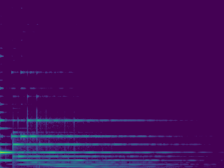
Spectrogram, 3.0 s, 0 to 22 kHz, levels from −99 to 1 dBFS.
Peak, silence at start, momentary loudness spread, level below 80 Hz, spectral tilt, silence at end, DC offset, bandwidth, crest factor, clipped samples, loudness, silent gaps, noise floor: -14 dBFS; 0 s; 23 LU; -88 dBFS; 2 dB/octave; 1.55 s; under 0.1%; 13 kHz; 22 dB; under 0.1%; -34 LUFS; none; -83 dBFS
